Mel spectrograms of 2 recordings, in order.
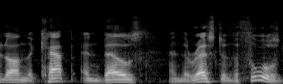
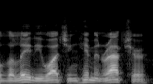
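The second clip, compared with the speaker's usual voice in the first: usual speaking voice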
